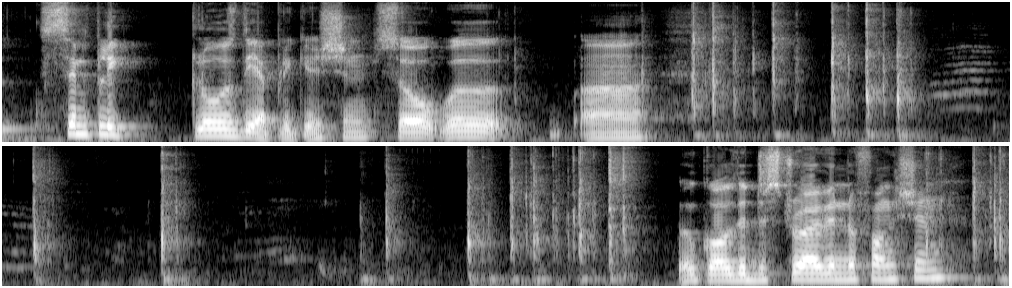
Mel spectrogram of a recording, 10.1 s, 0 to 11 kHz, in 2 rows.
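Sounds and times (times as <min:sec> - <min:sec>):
computer keyboard typing: 0:02.5 - 0:06.1, 0:06.7 - 0:08.3, 0:09.5 - 0:10.0.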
